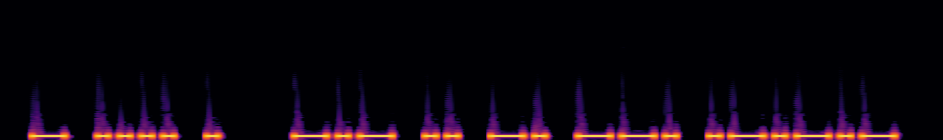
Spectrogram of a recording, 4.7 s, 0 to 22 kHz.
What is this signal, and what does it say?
Morse code, heard as a keyed tone, about 22 wpm, 700 Hz. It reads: THE KING.
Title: Sentences from Top 1000 Words - Review Part 6 - 22wpm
